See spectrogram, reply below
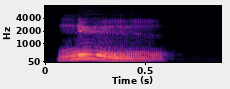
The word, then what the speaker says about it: new: 连在一块读成 new，它有个 e 这个声音，美音中 u 绝大多数情况下会变成 u 这个声音，就是把前面的 e 去掉，只剩下一个 u 这个声音，所以读成 new，注意不要读怒，不是发怒的怒，不对哦。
